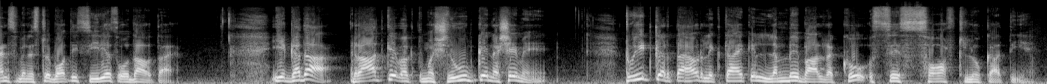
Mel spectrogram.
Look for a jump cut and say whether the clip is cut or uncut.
uncut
